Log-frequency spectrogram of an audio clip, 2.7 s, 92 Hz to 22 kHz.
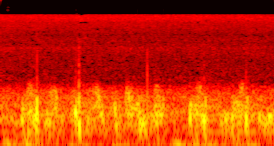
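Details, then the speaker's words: Fetal heartbeat on ultrasound at a pregnancy center: rapid, regular whooshing pulses, roughly 150 a minute. "That sound of a heartbeat and the sight of the baby snuggled inside has convinced so many women to choose life."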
